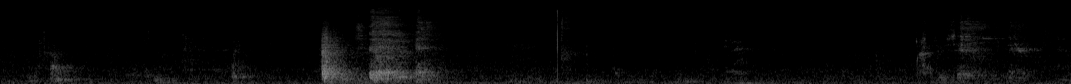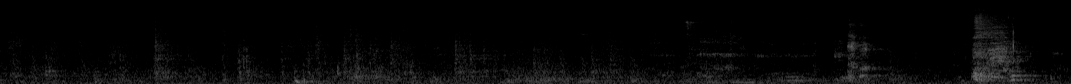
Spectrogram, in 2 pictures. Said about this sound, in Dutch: Stoelen worden bijgezet.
